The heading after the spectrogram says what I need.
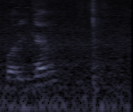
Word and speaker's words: Borinquen: First it was called Borinquen, and if you pronounce it in English, if you pronounce it in the Aborigines, and Boriquen, with the accent on the E.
